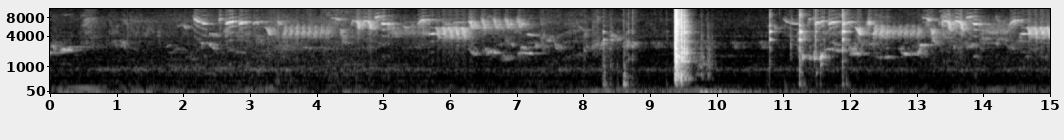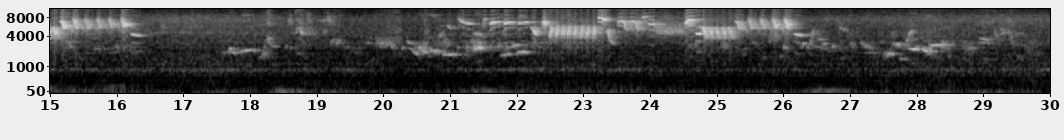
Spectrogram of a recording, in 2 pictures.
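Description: Small birds chirping and trilling over and over. A sharp clink about nine seconds in, the loudest sound, is followed by two lighter clicks a couple of seconds later.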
